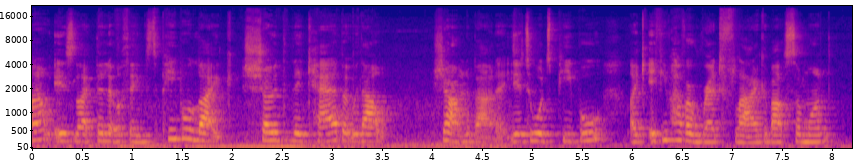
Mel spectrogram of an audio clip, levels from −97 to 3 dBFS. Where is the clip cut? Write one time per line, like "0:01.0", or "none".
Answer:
0:04.7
